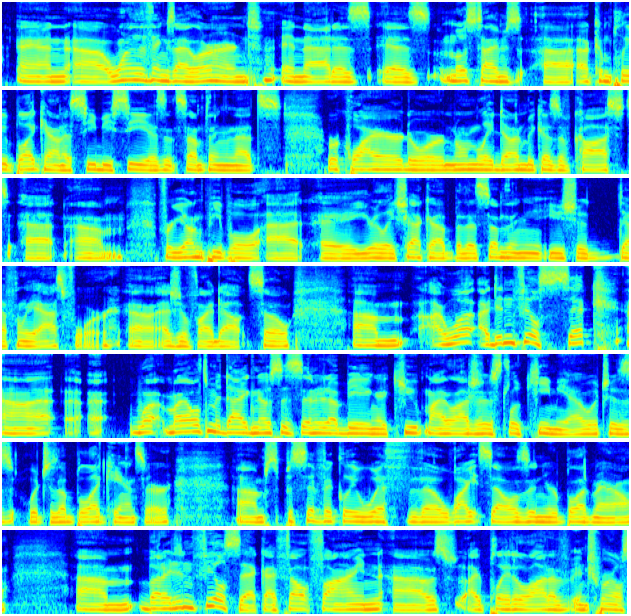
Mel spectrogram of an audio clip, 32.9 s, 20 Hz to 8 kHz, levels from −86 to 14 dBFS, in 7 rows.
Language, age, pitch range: English, 30-49, 125-140 Hz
